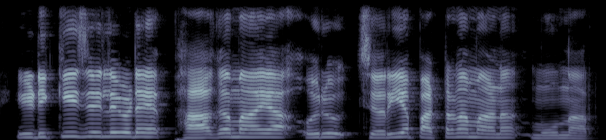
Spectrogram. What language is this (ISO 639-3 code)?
mal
